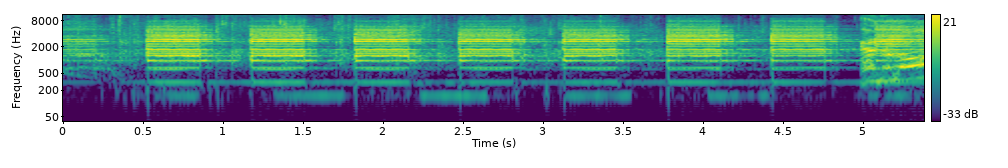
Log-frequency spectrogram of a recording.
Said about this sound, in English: To sound the alarm. It is a piercing in the ear. It's not supposed to be comfortable.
